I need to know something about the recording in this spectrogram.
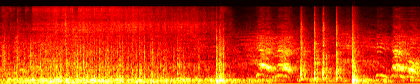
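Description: Crowd cheering and shouting loudly for the first half. Then come a sharp strike, several separate drum strokes and shouted voices.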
